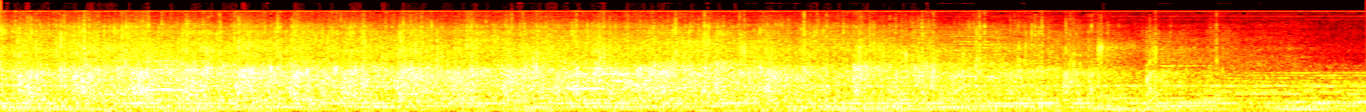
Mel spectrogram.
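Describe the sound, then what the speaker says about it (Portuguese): A conference audience in a church-style gathering applauds for Jesus, a thick, continuous wash of clapping that holds steady and then eases slightly near the end. "Dá um aplauso para Jesus."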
